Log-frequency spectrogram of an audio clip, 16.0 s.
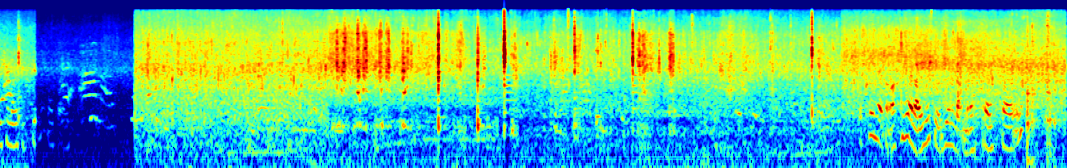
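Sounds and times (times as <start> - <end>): eel sizzling in a hot wok: 2.0 - 16.0
spatula knocking and scraping wok: 4.9 - 16.0.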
